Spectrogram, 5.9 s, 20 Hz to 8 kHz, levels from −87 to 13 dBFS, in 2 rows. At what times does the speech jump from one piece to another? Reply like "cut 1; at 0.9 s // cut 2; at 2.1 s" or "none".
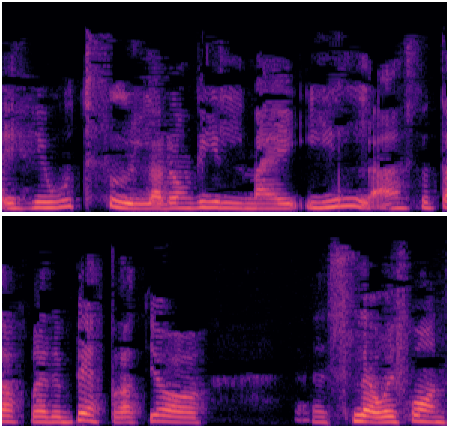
none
